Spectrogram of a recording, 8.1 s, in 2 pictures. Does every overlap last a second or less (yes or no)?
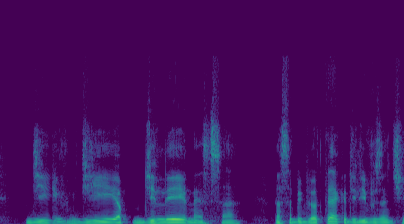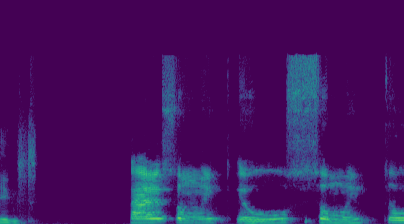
yes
